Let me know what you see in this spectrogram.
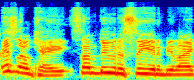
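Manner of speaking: ordinary talk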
